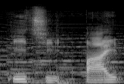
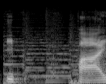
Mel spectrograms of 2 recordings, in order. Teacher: ichi pi that becomes ip pi with the doubling of the final consonant. Keep it, keep the original p.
